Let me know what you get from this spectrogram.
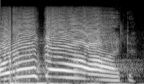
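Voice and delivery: loud, high, drawn-out mock prayer cry; overdone prayer. Mocking people who pray too dramatically, loud hammed-up wail. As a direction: ham it up like a showy pray-er. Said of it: "you know people that do that".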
